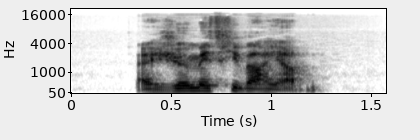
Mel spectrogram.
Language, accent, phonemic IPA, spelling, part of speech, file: French, France, /a ʒe.ɔ.me.tʁi va.ʁjabl/, à géométrie variable, adjective, LL-Q150 (fra)-à géométrie variable.wav
- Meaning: 1. variable-geometry 2. discriminatory, unequal, inegalitarian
